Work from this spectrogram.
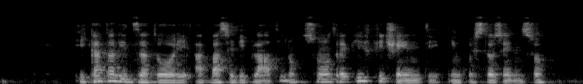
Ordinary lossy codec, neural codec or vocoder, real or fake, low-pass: Opus, 32 kbps; none; real; 7.2 kHz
